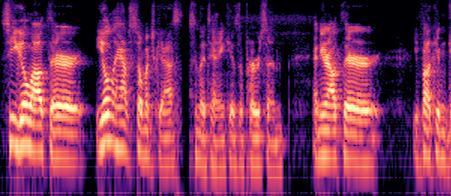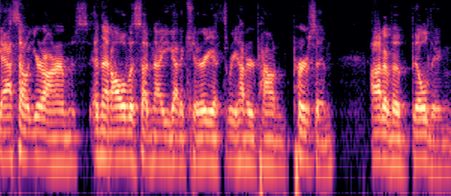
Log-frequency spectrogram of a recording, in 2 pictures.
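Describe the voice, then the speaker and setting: An American man chatting casually in a discussion, with a measured, halting conversational delivery. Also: lowish voice, fairly bright tone.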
